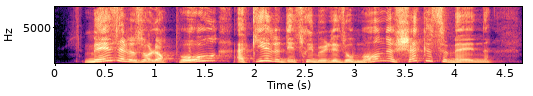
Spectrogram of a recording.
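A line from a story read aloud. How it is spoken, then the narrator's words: Sharp protest. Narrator (French): protesta vivement Myrtot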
